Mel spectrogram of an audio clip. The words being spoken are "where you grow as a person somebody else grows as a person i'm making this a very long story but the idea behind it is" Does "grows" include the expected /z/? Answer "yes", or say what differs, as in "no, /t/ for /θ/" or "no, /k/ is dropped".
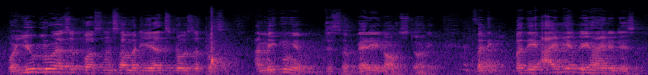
no, /z/ is dropped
